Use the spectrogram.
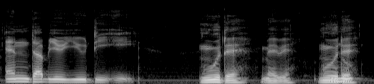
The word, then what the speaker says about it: Nwude: It's an N, but the pronunciation's a little bit different. Say it again. Nwude. It sounds to me like you're saying Mude.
